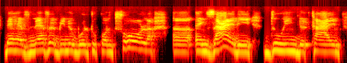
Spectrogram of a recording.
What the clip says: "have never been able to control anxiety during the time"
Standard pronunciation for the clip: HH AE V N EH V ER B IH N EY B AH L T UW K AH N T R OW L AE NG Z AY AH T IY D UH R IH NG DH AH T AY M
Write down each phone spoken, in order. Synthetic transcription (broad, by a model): HH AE V N EH V ER B IH N EY B AH L T UW K AH N T R OW L AE NG Z AY AH T IY D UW IH NG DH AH T AY M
